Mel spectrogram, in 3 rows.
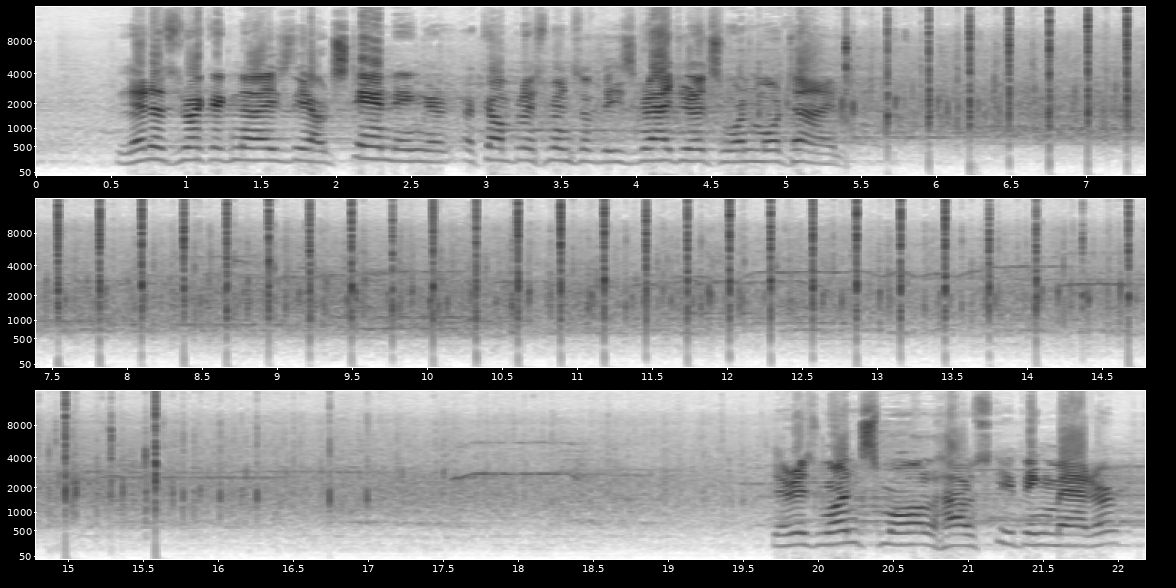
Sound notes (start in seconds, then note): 5.5 cheers and applause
